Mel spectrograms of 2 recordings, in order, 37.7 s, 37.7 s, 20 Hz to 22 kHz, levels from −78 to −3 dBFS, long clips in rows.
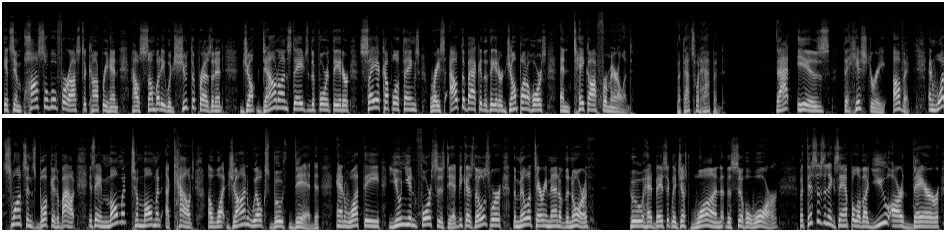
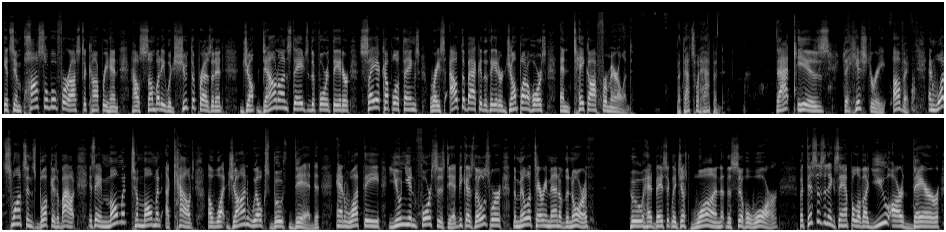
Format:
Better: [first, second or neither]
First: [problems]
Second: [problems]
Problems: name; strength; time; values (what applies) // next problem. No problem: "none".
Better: first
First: none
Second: dog barking; noticeable; from 14 to 18 s; peak 10 dB below the speech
